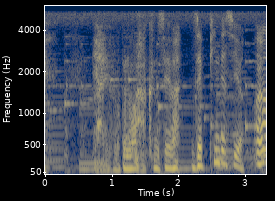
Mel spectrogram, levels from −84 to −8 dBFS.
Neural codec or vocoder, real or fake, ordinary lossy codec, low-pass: none; real; none; 5.4 kHz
